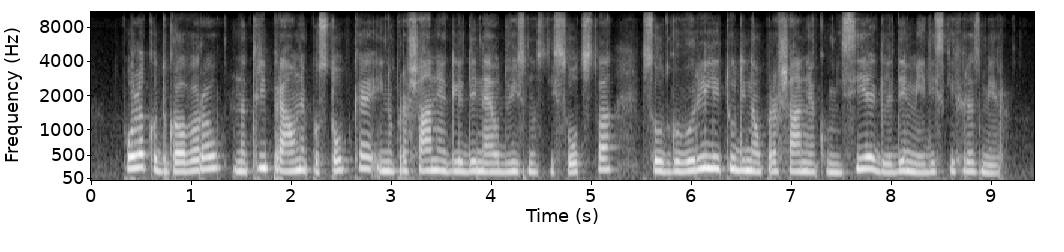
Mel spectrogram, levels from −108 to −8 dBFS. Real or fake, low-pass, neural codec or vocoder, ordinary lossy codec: real; 9.9 kHz; none; Opus, 16 kbps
